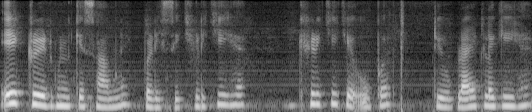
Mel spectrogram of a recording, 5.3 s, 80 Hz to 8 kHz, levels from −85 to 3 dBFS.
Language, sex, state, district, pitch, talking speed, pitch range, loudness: Hindi, female, Haryana, Charkhi Dadri, 200 Hz, 160 wpm, 185-215 Hz, -18 LUFS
